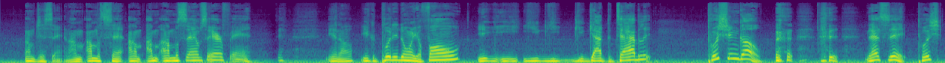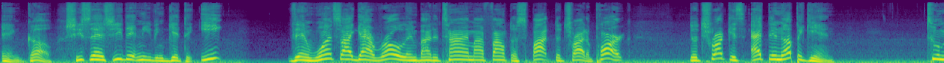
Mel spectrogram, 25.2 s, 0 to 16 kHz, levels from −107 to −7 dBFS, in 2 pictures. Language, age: English, 50-69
